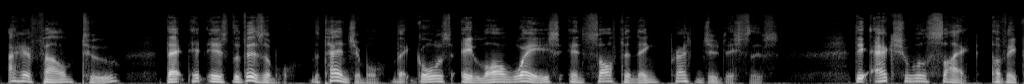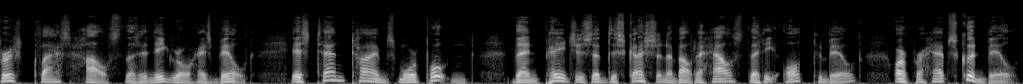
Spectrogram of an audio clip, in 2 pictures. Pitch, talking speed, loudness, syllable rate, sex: 110 Hz, 150 wpm, -21 LUFS, 4.4 syllables/s, male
